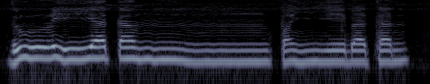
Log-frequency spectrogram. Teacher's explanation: suara tanwin dibaca samar antara izhar dan idgham lalu didengungkan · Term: ikhfa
